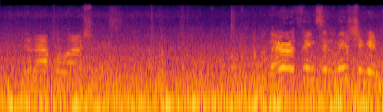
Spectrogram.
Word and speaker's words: Appalachians: mega shelf to come out of the southern Appalachians. In Michigan, where I was born, not necessarily my choice, but they taught us to say Appalachians and Saskatchewan.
